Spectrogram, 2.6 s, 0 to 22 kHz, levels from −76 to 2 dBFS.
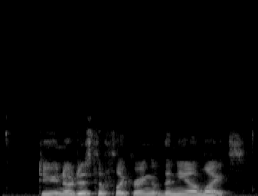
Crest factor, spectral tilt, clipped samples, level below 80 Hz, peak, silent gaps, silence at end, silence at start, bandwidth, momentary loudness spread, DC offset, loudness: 16 dB; -6 dB/octave; under 0.1%; -62 dBFS; -16 dBFS; none; 0.15 s; 0.4 s; 9.2 kHz; 5 LU; under 0.1%; -32 LUFS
